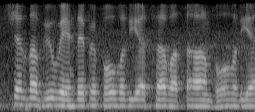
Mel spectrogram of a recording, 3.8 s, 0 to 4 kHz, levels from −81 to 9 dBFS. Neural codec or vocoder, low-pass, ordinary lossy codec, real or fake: none; 3.6 kHz; none; real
